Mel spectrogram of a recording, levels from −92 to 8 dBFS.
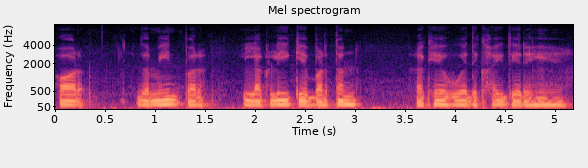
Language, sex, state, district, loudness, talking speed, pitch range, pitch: Hindi, male, Uttar Pradesh, Lalitpur, -15 LUFS, 140 wpm, 95-100 Hz, 95 Hz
